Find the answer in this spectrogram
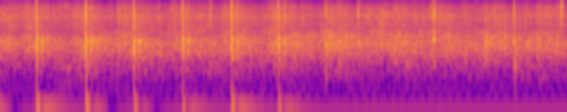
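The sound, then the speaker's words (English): Applause from an audience at a church service, welcoming people. The clapping is steady and rhythmic, at a moderate level, and continues throughout. “请转过头来，我们大家也鼓掌来鼓励他们，好吗 ？Let us welcome them.”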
